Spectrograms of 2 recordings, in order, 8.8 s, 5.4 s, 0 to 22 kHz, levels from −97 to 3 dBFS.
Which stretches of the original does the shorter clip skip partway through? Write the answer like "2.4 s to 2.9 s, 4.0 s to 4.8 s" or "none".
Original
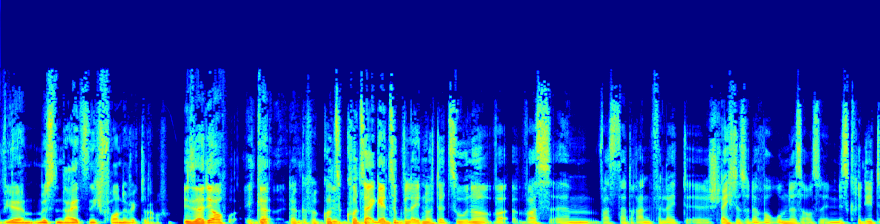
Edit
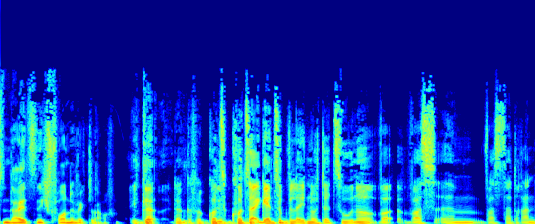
1.8 s to 2.4 s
